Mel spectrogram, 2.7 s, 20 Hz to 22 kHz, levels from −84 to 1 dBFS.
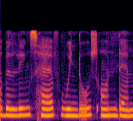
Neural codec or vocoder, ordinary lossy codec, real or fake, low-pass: none; none; real; none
